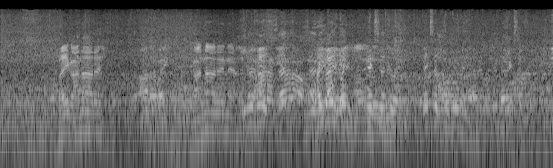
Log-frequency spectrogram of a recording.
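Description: A young man speaks up close.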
